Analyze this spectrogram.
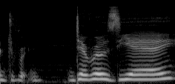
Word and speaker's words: DesRosiers: Andrews by DesRosiers, or DesRosiers, if you're pronouncing it the French way.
